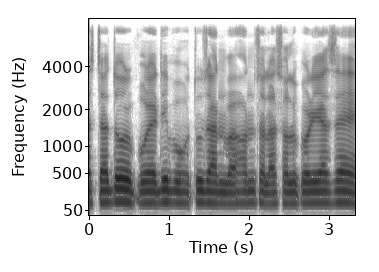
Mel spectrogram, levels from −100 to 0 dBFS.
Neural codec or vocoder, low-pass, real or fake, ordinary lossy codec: none; 7.2 kHz; real; none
